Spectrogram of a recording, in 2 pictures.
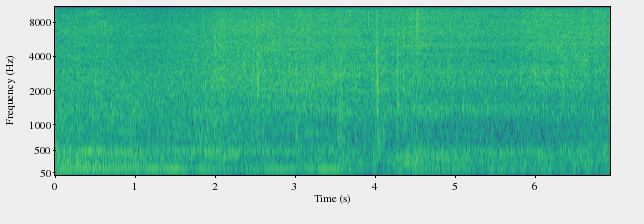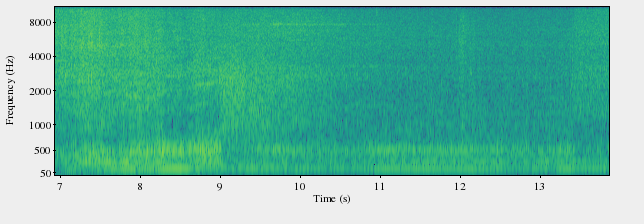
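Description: A lowered car on the road, its rear dropped with extra camber, engine humming steadily at mid pitch with a brief louder push of acceleration partway through, no talking.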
